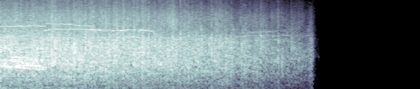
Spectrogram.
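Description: Crowd applauding and cheering, fading out and then cutting off to silence about three seconds in.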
